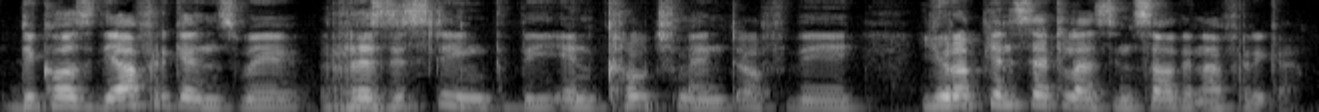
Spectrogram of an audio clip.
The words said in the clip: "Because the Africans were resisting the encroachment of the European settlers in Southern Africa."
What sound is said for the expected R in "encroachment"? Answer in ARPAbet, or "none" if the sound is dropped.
R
